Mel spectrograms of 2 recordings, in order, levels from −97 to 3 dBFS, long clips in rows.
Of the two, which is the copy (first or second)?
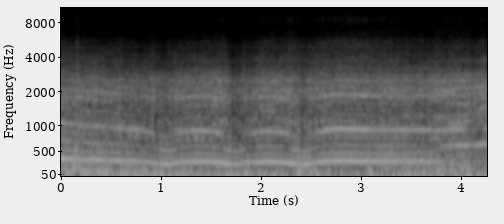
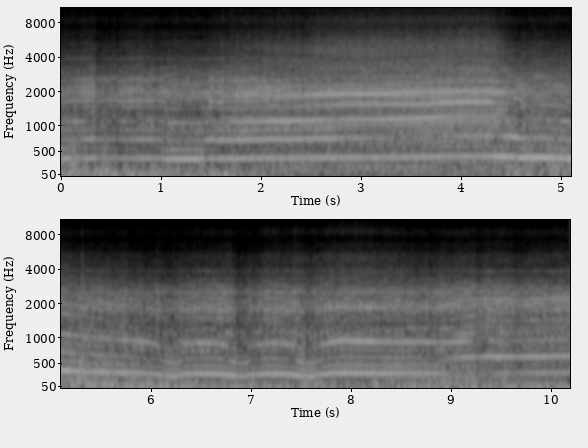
first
